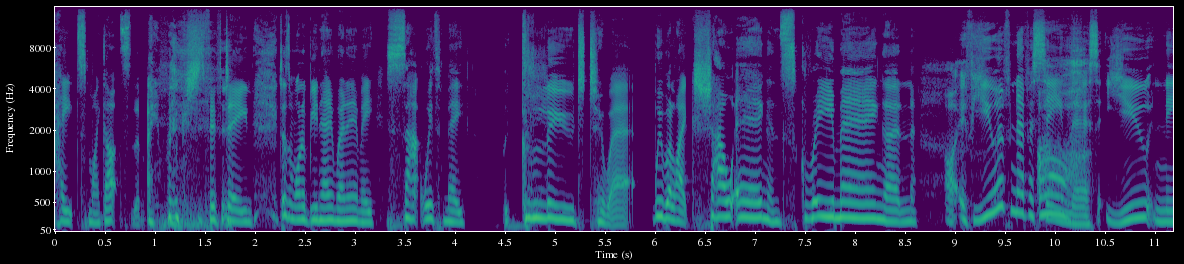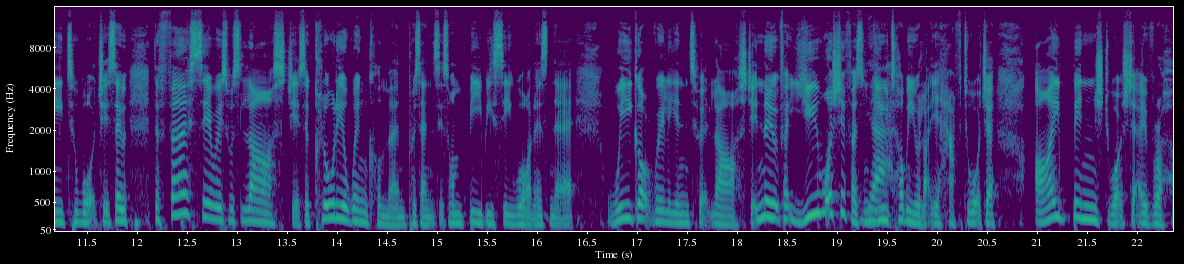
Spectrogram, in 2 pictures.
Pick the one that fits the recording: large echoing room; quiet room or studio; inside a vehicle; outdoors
quiet room or studio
